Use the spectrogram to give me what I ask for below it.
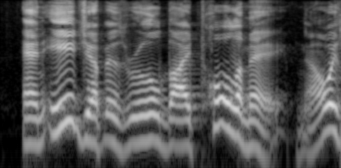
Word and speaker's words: Ptolemy: And Egypt is ruled by Ptolemy. Now, I always like to remind people that Ptolemy is spelled with a P, but the P is silent.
